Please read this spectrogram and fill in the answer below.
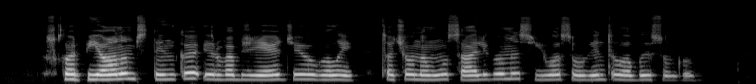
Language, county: Lithuanian, Kaunas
